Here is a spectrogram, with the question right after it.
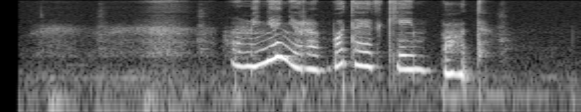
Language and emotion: Russian, sad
